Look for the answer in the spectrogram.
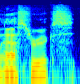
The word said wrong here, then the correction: asterisk: is, did I say that right? – Asterisk. – Isk.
